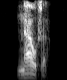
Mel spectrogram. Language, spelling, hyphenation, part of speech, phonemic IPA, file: Greek, Νάουσα, Νά‧ου‧σα, proper noun, /ˈnausa/, El-Νάουσα.ogg
- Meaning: Naoussa (large town in Boeotia in Greece)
